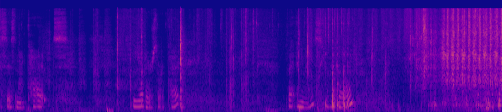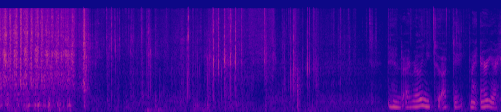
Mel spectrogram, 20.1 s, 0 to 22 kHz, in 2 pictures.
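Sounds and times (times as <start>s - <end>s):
plastic sheet crinkling: 3.8s - 17.5s
tape scrubbing: 7.2s - 12.0s.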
